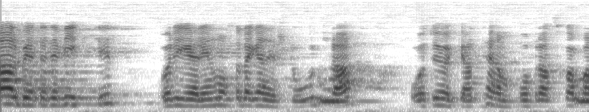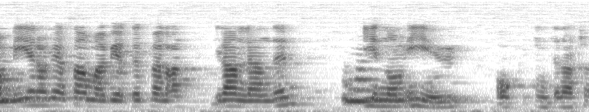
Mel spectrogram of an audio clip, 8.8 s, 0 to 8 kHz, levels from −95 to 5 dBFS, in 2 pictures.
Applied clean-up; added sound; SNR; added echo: classical method WPE with log-MMSE.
